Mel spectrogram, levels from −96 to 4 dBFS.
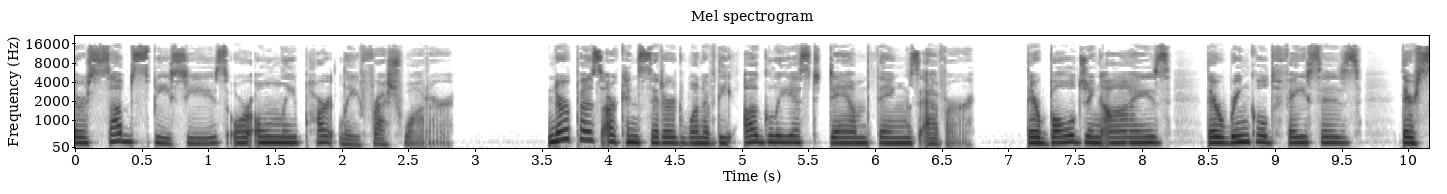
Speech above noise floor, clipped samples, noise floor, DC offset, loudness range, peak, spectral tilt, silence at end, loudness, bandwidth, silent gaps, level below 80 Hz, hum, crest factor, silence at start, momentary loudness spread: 65 dB; under 0.1%; -84 dBFS; under 0.1%; 3 LU; -4 dBFS; -5 dB/octave; 0 s; -20 LUFS; 16 kHz; none; -62 dBFS; none; 16 dB; 0 s; 9 LU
